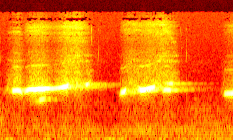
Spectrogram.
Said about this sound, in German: Nee, ich, obwohl, also meine Mutter hat immer so gepfiffen, so. Ja, ohne Ton. Nee, die hat versucht zu pfeifen, aber hat die, äh, hat die Luft eingezogen, ne?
